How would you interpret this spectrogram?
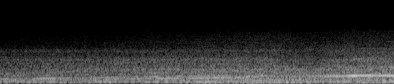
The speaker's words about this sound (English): I waved to Stan as the bus took off.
